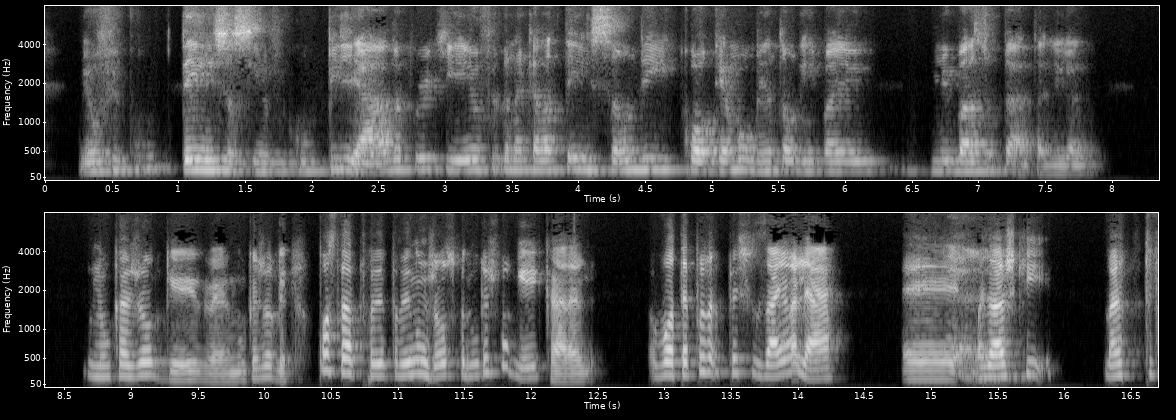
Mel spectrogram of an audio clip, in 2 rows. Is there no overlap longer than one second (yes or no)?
yes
